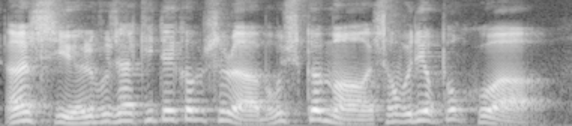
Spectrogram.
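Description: A man voicing a severe police commissioner who questions a suspect sharply and loudly. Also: on the high side, big pitch swings, moderate pace, voice pushed up. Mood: mocking. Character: stern, probing male police commissioner.

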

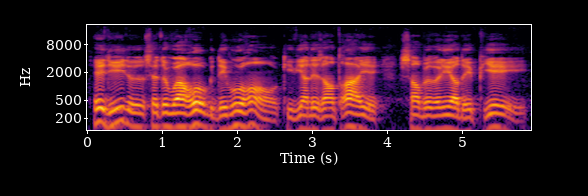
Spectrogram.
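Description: A man narrating a literary audiobook in a measured, solemn reading. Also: mid-range voice.

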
